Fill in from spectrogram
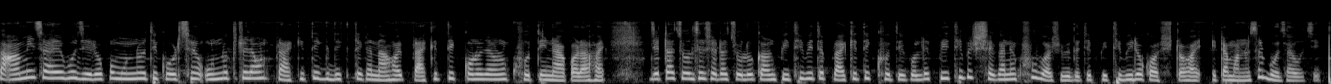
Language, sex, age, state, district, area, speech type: Bengali, female, 30-45, West Bengal, Jhargram, rural, spontaneous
